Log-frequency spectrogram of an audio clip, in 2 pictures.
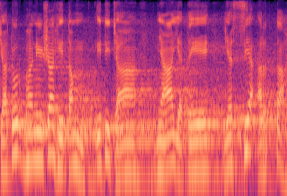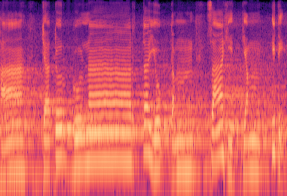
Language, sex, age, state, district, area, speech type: Sanskrit, male, 18-30, Karnataka, Dakshina Kannada, rural, spontaneous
